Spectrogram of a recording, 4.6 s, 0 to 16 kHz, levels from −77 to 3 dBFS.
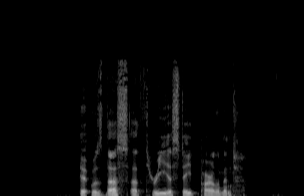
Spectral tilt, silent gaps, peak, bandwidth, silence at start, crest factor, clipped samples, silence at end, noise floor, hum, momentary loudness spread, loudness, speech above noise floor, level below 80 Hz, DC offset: -5.5 dB/octave; none; -12 dBFS; 11.5 kHz; 1.2 s; 22 dB; under 0.1%; 1 s; -76 dBFS; none; 10 LU; -32 LUFS; 45 dB; -58 dBFS; under 0.1%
